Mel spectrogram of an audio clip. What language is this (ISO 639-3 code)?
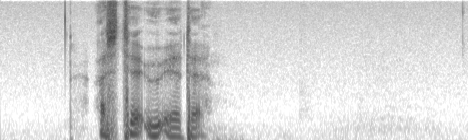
nor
